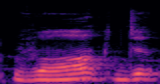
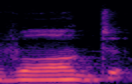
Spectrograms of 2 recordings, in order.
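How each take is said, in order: Both takes have the same delivery.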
